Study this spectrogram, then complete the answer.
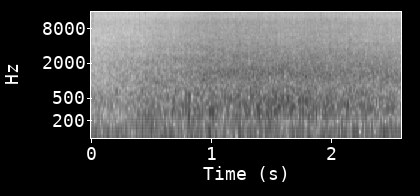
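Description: Ocean waves wash onto the shore in the Cayman Islands, a steady broad roar of surf with gentle swells, fairly faint and heard alone.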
